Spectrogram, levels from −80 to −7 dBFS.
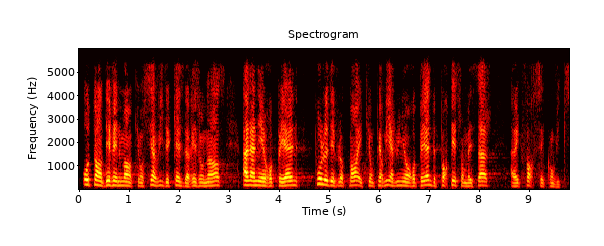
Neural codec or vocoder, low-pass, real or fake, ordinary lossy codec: none; 5.4 kHz; real; Opus, 32 kbps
